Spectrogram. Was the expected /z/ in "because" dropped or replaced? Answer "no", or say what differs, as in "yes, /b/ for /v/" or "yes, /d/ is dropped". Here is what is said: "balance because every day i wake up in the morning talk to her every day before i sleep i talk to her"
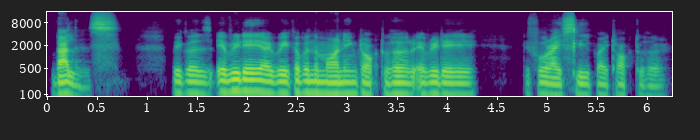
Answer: no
